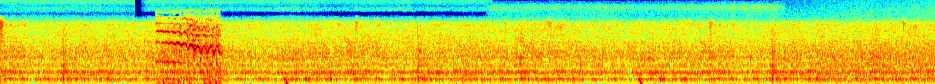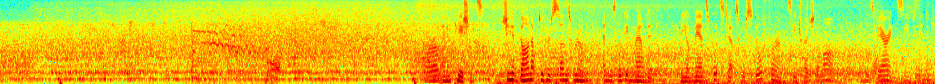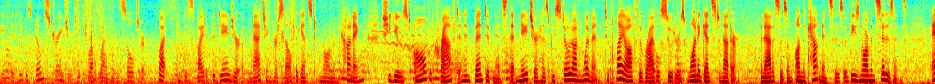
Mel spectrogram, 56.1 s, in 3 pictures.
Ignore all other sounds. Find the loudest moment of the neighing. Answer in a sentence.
The volume of the neighing peaks at 4 seconds.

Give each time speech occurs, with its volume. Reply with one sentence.
The speech can be heard from 27.1 to 56.0 s, getting quieter then louder.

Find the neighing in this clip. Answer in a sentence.
The neighing can be heard from 3.1 to 4.5 s, from 22.5 to 24.4 s and from 44.8 to 46.8 s.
